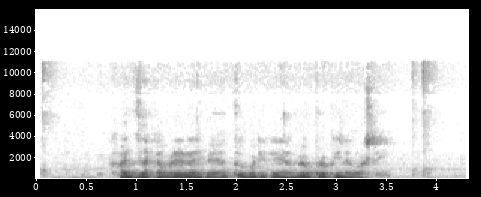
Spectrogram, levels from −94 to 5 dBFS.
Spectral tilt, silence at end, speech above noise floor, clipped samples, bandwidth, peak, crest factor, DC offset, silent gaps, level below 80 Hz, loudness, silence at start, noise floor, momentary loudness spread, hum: -9 dB/octave; 0.95 s; 34 dB; under 0.1%; 11 kHz; -16 dBFS; 14 dB; under 0.1%; none; -56 dBFS; -29 LUFS; 0.85 s; -61 dBFS; 8 LU; none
